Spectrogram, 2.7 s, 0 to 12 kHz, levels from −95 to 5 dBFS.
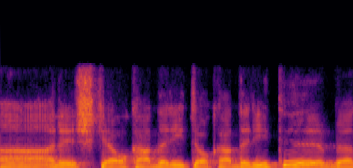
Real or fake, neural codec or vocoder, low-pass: real; none; 7.2 kHz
